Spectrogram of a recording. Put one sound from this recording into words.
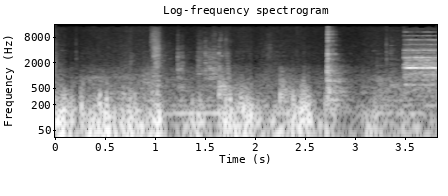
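Wood knocks as something is set on a bench.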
